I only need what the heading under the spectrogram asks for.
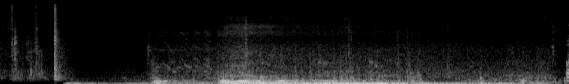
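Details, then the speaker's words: Old Dodge Ram 250 van that sat for years, first restart: the engine catches and runs unevenly with a lumpy, stumbling beat and won't keep running on its own; owner suspects it isn't getting fuel or the fuel is bad. "it doesn't run on its own. I'm gonna have to figure out, get in there, figure out why it's not getting fuel, or if the fuel that it is getting is bad."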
